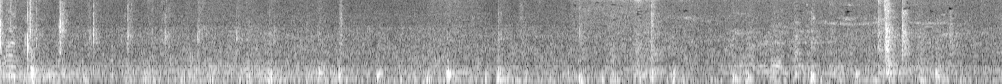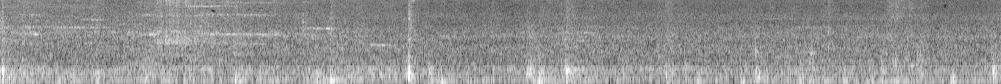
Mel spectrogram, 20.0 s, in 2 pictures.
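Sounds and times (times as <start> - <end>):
train running gear rumble: 0.0 - 20.0
wheel squeal: 8.0 - 14.0.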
